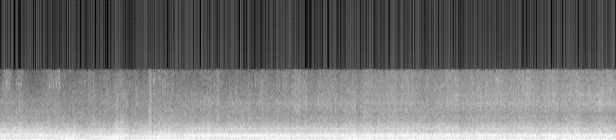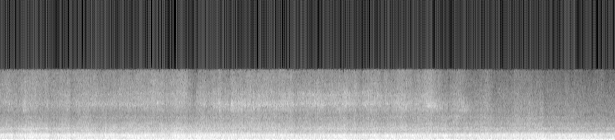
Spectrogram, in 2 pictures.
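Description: Tyne and Wear Metro Metrocar running at speed, heard from inside the carriage: a continuous loud rumble of wheels and running gear with a faint steady hum.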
